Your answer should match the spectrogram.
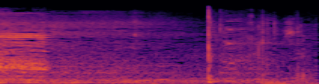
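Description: A single sharp impact of a volleyball about one and a half seconds in, over low arena noise.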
